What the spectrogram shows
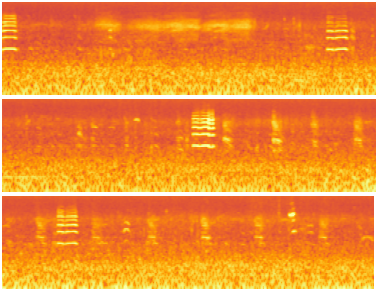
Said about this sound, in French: C'est un peu le réveil des oiseaux, on est au début du printemps encore, mais euh, pour certains, le printemps est déjà bien entamé puisque la, nidification pour les grands échassiers a, déjà commencé.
